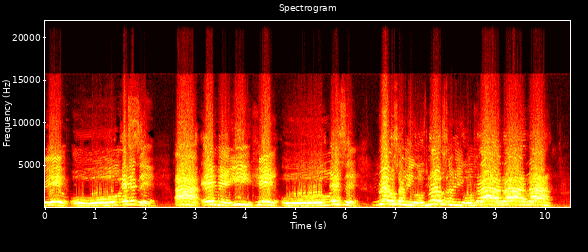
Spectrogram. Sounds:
speech

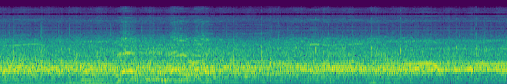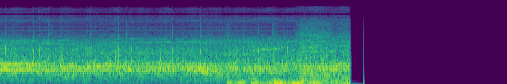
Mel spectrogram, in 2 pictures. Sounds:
speech, music

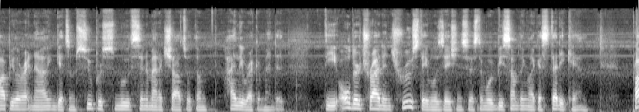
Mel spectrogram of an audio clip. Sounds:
speech

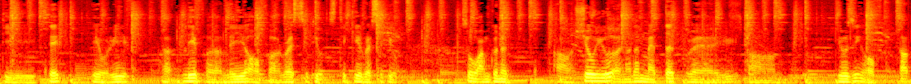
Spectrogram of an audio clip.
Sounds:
music, speech

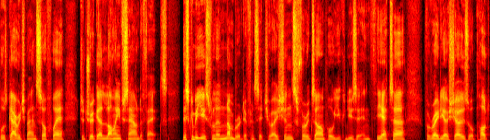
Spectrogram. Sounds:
speech

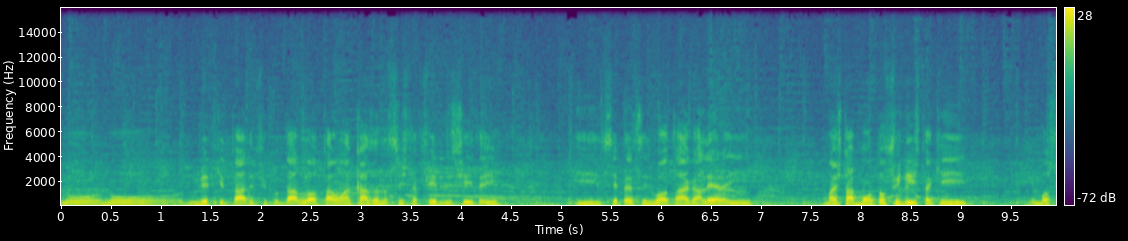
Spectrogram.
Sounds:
music, speech

